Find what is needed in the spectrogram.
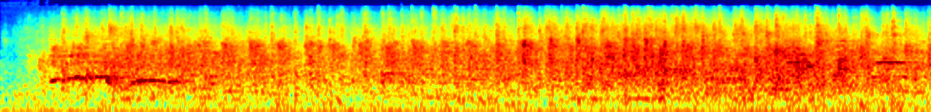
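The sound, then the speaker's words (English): An audience at the Computer History Museum breaks into applause, a dense, steady wash of many hands clapping that starts almost at once and holds at a fairly even, lively level for the whole stretch. “Well, you think it's moderately likely, although I noticed there were five computers in the audience, being as this is the Computer History Museum, who were applauding as well.”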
